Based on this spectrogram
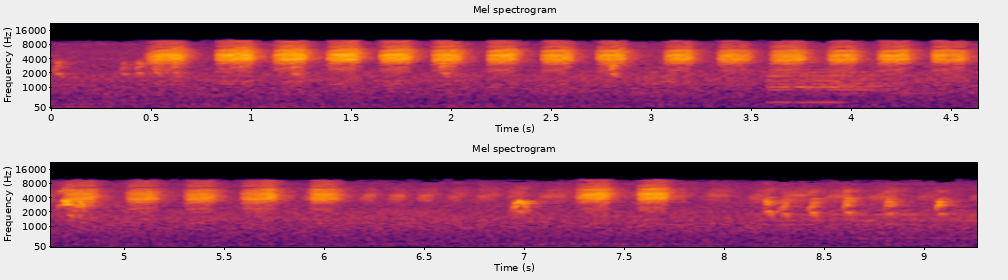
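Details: Tiger shrike, a small non-mimicking shrike now common, in the countryside. A long, steady, rasping chatter of about four harsh notes per second runs for six seconds, then fades into looser, softer chips.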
